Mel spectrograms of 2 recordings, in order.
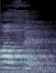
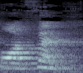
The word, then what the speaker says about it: often: Silent रहेगा, that is ऑफन, ऑफन इसको बोल देते हैं, दैट इज ऑर्फन, लेकिन ऑर्फन नहीं होता, दैट इज ऑफन, क्योंकि आर को आपको साइलेंट रखना पड़ता है।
